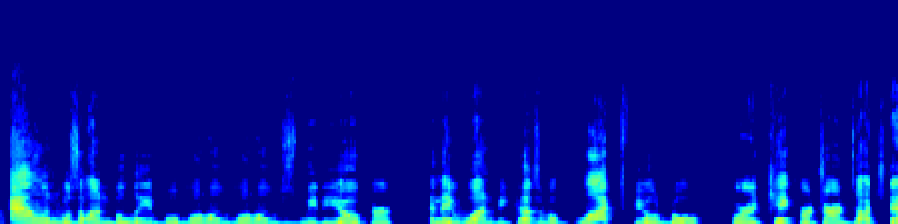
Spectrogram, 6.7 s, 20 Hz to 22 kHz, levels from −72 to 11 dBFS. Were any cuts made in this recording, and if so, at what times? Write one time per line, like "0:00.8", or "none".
0:01.7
